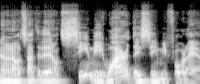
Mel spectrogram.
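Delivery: ordinary delivery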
